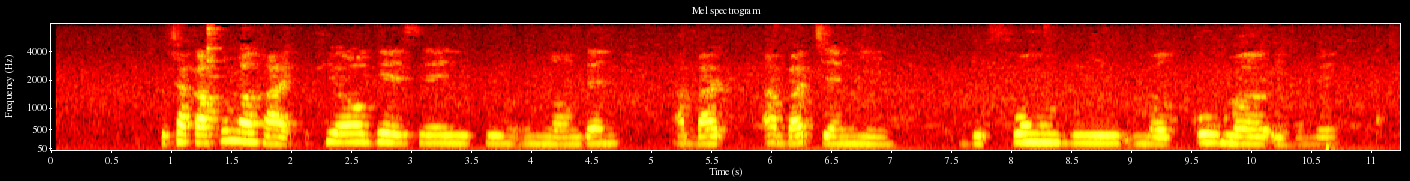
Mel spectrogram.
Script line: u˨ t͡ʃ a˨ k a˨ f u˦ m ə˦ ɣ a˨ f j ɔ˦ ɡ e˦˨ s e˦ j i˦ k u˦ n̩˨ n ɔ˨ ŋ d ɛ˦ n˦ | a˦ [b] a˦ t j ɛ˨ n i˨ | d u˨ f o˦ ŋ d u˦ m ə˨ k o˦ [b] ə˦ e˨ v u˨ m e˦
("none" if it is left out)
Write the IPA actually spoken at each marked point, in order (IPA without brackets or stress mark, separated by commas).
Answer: b, m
